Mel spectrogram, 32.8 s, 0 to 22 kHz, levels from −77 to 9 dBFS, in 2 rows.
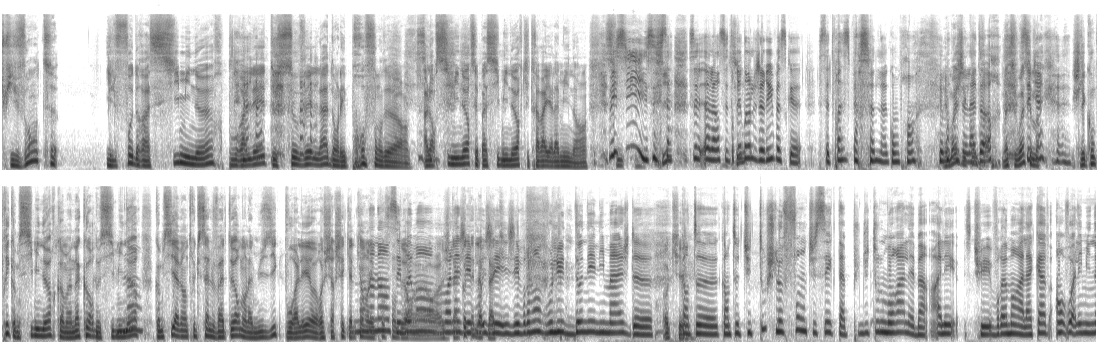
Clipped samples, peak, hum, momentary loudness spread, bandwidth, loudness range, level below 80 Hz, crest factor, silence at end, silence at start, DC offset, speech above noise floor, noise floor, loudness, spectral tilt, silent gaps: under 0.1%; 0 dBFS; none; 6 LU; 16.5 kHz; 2 LU; -46 dBFS; 12 dB; 0 s; 0 s; under 0.1%; 39 dB; -52 dBFS; -13 LUFS; -5 dB/octave; none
